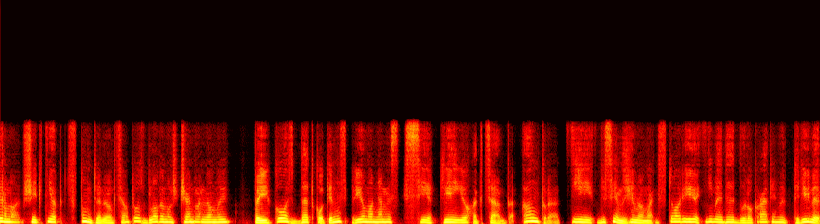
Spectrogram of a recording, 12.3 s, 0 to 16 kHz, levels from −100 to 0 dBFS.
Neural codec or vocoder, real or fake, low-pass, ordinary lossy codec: codec, 16 kHz, 0.5 kbps, FreqCodec, larger model; fake; 7.2 kHz; AAC, 96 kbps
